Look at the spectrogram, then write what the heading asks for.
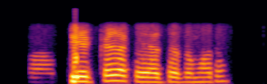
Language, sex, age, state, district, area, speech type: Gujarati, male, 18-30, Gujarat, Ahmedabad, urban, conversation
